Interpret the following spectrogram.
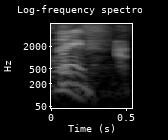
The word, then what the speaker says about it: Ralph: we can Jackson Oh Ralph Fiennes mom is Rafe who pronounces it rape Oh josephs no sorry yes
